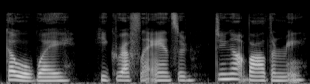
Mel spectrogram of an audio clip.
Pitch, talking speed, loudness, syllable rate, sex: 190 Hz, 175 wpm, -20 LUFS, 5.1 syllables/s, female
